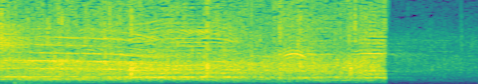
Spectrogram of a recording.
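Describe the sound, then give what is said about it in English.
An audience claps their hands together in a dense, steady wash of applause that holds for about two seconds, then cuts off abruptly to near silence. “Clap your hands and tell your neighbor, it will work.”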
